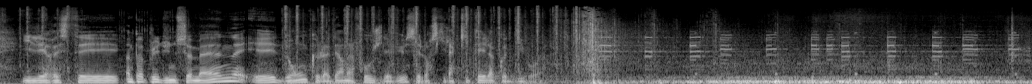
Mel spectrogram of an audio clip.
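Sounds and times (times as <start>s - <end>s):
speech: 0.2s - 5.7s
faint clicks and ticks: 2.8s - 6.0s
moving car interior road noise with engine and tire drone: 6.0s - 10.3s.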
